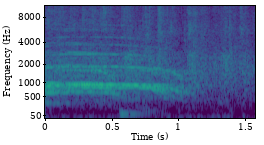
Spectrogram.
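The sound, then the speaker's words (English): A church audience applauds and cheers, a steady wash of many hands clapping, fairly quiet, with a faint sustained tone ringing over the crowd noise. “Like, wanted to clap and you didn't. Do you want to clap? Go ahead, make some noise.”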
